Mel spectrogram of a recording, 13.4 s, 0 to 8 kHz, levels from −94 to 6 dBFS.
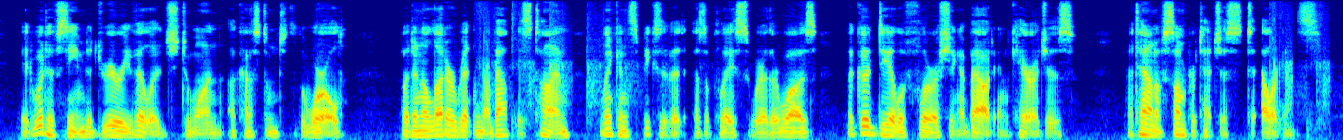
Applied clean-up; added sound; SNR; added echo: neural separator model SepFormer DNS4.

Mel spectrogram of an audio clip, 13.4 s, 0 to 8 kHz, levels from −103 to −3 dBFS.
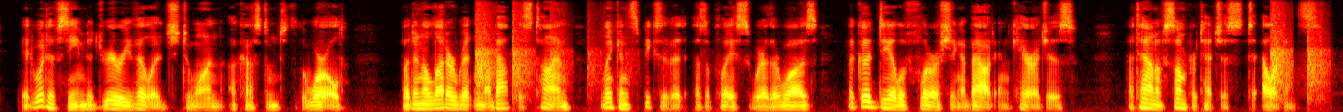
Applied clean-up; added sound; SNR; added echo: neural mask model RNNoise.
